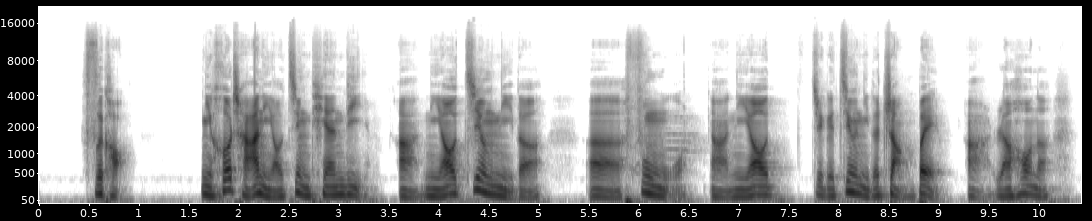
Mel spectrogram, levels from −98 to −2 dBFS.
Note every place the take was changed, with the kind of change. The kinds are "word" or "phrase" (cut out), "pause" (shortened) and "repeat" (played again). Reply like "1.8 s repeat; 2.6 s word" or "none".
none

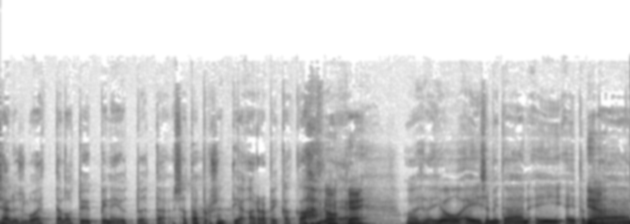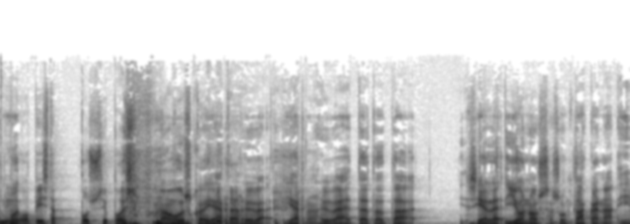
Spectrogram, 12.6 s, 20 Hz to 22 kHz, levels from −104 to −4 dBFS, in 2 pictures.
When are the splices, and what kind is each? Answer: none

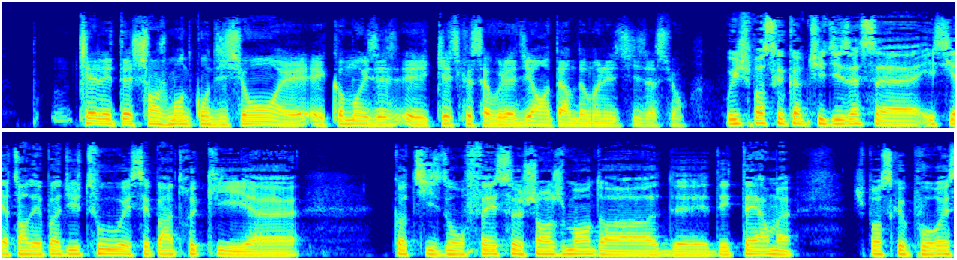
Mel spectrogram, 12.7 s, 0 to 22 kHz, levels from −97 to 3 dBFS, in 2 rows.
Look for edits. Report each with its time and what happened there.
4.7 s pause

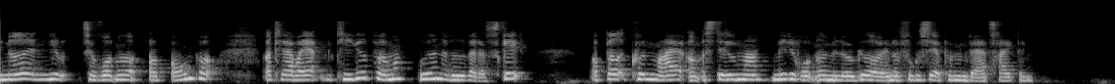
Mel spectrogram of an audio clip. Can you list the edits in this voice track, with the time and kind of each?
4.1 s pause

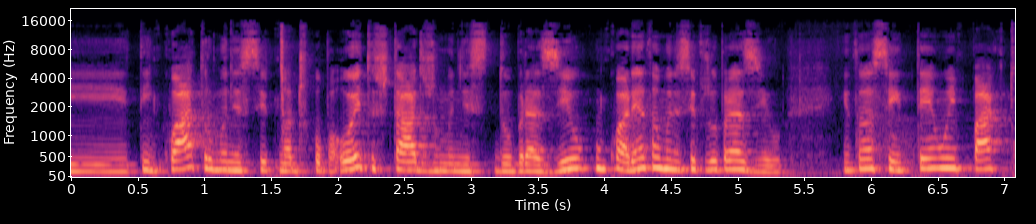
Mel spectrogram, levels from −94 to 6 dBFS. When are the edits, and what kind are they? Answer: none

